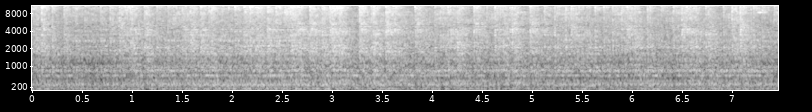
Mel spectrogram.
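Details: 2003 Polaris Sportsman 90cc two-stroke ATV, first start after new piston, cylinder and oil pump, on about 40:1 premix for break-in, smoking a lot. Buzzy fast steady idle without cutting out or surging; normal idle.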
